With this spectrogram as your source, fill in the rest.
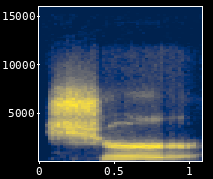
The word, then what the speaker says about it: sure: be pronounced as sphere but it's actually pronounced more like shh so the word is sure i am sure she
